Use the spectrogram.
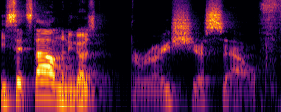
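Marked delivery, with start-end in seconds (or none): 1.3-2.8 menacing, rough-edged, creaky, threatening rasp. Retelling a film scene where a character sits down: imitating Mr. Bean, threatening. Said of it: "like that in a really threatening way".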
